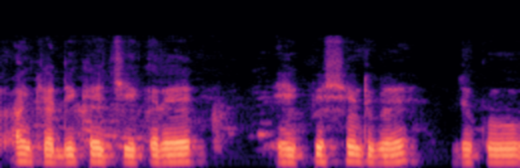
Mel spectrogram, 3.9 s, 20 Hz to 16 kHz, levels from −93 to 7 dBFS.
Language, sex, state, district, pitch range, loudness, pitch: Rajasthani, male, Rajasthan, Churu, 110-125 Hz, -17 LUFS, 115 Hz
